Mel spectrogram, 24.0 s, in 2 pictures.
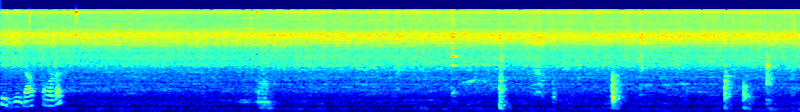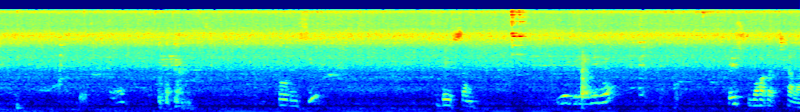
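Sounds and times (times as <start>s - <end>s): masala sizzling in oil: 0.0s - 24.0s
spatula knocking against the pan: 9.1s - 9.4s, 10.8s - 12.4s.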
